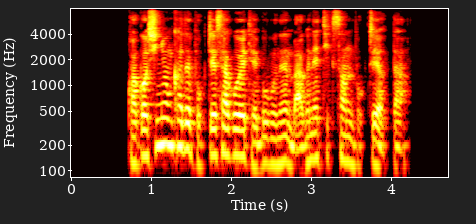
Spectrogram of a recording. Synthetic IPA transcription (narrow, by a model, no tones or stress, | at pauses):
kwaɡʌɕʰiɲoŋkʰadɯpok̚t͡ɕ͈e̞sʰaɡoe̞te̞bubunɯnma̰ɡɯne̞tʰik̚s͈ʰʌnpok̚t͡ɕ͈e̞jʌt̚t͈a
